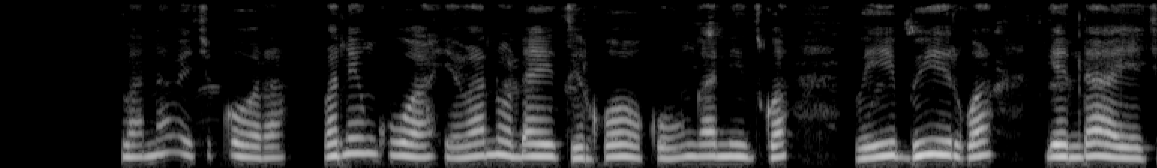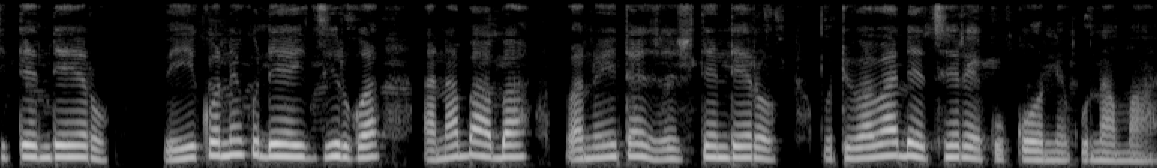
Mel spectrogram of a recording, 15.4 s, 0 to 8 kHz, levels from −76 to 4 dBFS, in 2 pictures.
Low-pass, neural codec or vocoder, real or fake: 7.2 kHz; none; real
